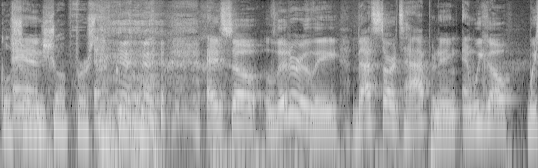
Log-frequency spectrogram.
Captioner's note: laughs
